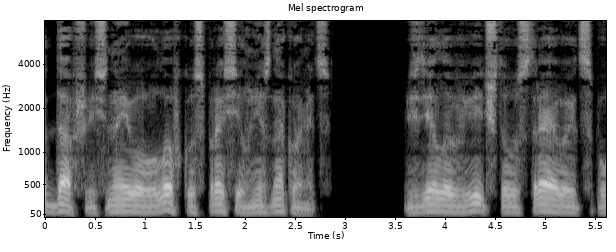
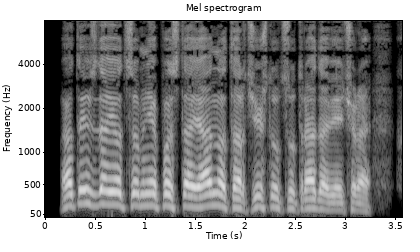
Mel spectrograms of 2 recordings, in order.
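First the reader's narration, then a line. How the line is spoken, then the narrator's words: Wry snort. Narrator (Russian): хмыкнул Алум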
